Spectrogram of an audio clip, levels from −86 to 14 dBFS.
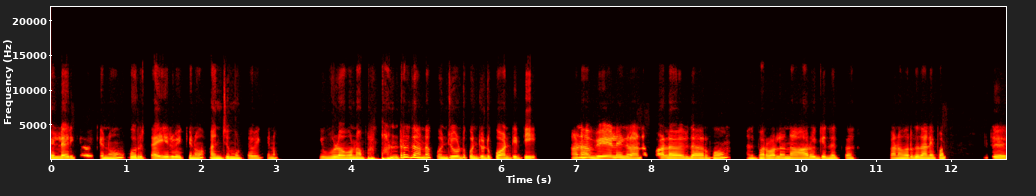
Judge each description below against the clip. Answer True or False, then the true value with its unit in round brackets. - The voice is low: False (205 Hz)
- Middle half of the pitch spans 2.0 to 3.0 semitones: True (2.7 semitones)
